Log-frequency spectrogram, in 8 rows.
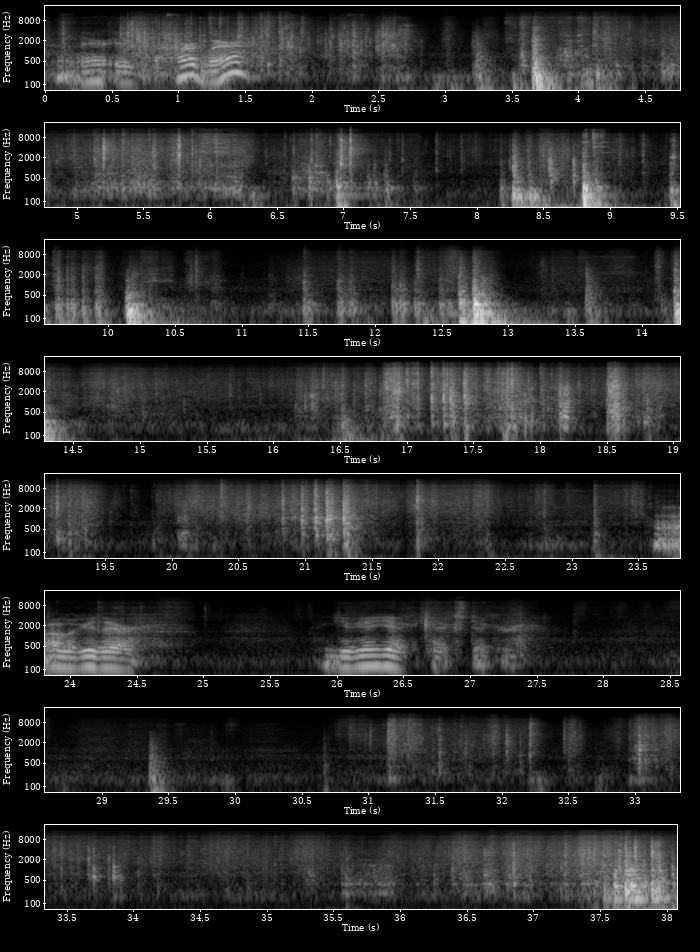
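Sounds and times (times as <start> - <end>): plastic packaging crinkling: 0.0 - 3.0, 4.0 - 9.4, 14.5 - 23.6, 30.8 - 38.0.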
